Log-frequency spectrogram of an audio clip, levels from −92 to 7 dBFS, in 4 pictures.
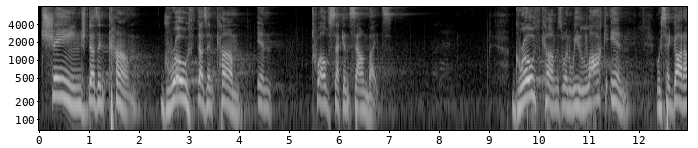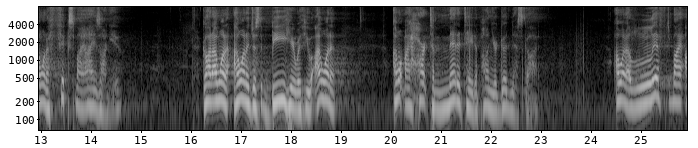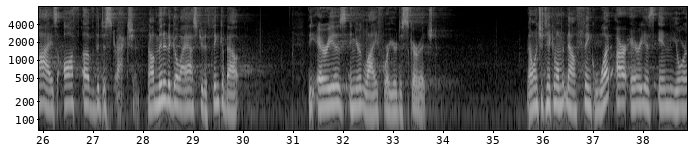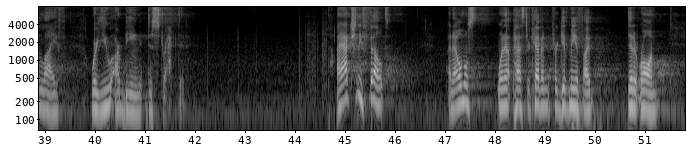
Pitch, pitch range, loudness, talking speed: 165 Hz, 150-190 Hz, -28 LUFS, 140 wpm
